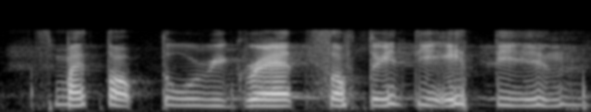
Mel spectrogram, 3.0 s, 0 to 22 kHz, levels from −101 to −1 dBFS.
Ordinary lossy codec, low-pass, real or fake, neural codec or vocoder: none; 7.2 kHz; fake; vocoder, 44.1 kHz, 80 mel bands, Vocos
